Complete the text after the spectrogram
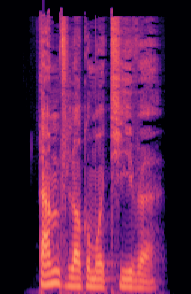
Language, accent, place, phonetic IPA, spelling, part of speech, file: German, Germany, Berlin, [ˈdamp͡flokomoˌtiːvə], Dampflokomotive, noun, De-Dampflokomotive.ogg
- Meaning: steam locomotive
